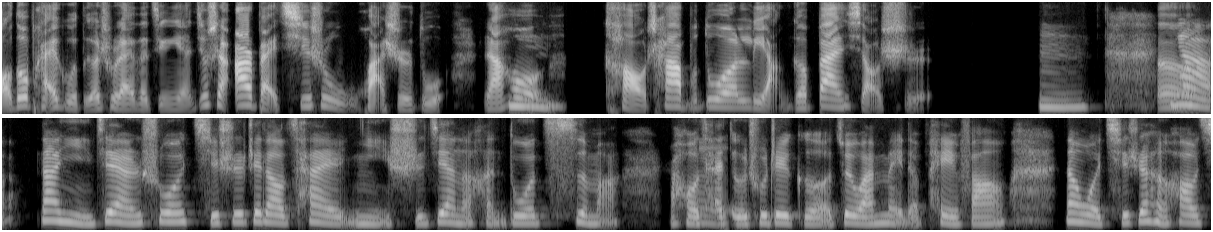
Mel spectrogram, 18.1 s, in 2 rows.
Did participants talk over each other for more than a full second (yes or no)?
no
